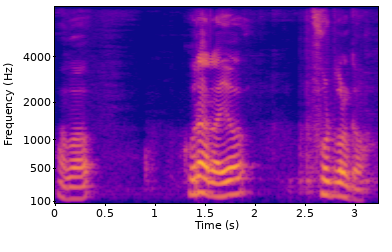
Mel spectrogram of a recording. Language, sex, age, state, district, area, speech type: Nepali, male, 45-60, West Bengal, Darjeeling, rural, spontaneous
